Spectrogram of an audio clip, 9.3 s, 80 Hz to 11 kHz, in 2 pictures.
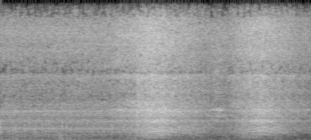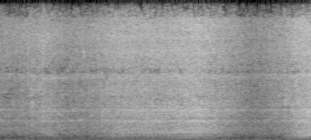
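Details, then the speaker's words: Jaguar X308 XJ8 4.0 V8 automatic after replacing a split serpentine belt; engine blipped a few times, revving cleanly and settling back with no belt squeal or chirp; normal revving. "That's all it's all sweet as a nut now. Just rev it up a little bit and see."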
